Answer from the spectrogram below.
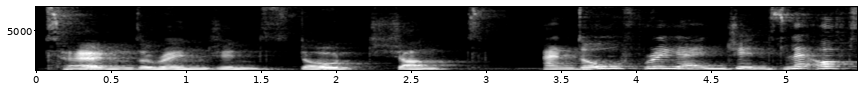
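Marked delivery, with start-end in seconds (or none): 0.1-3.0 slow and haughty, lower pitch; rude, lower. Acted. Gordon lecturing the boss, lower, slow and haughty. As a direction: lay down the law like a proud engine. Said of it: "said Gordon rudely".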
